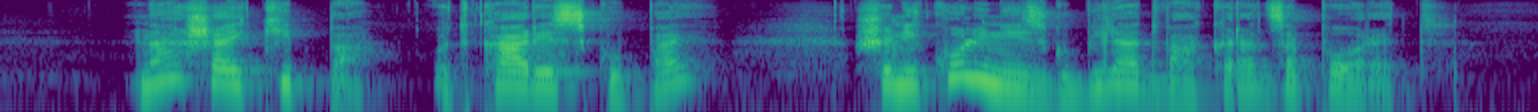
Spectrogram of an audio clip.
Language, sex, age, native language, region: Slovenian, female, 50-59, Slovenian, Carinthia region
